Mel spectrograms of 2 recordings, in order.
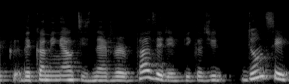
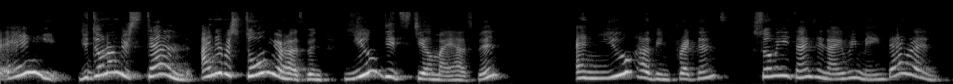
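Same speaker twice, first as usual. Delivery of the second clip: much higher and louder, crying out in protest; a pained, high protest against the accusation; indignant outburst; 8 semitones higher, 3 dB louder than usual. Acted. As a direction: let the hurt burst out at her sister. Rachel's imagined outburst at sister.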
